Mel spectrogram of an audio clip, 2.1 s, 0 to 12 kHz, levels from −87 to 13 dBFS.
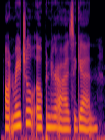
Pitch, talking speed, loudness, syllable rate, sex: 215 Hz, 170 wpm, -17 LUFS, 5.6 syllables/s, female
